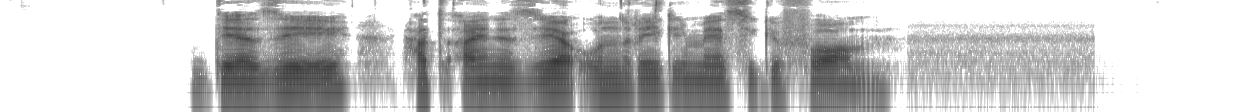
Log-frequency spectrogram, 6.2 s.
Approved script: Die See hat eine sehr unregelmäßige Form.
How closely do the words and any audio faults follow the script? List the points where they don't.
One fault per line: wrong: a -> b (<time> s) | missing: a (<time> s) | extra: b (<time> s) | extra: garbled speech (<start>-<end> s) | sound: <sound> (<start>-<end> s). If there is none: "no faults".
wrong: Die -> Der (0.9 s)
